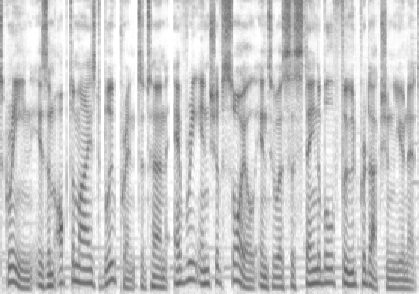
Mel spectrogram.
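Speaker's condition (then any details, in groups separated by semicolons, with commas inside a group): No condition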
